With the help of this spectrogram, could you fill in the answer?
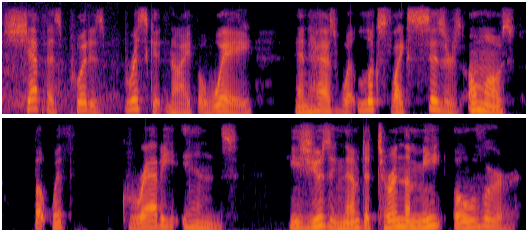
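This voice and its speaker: A man's voice: a little high, lively intonation, slow, no echo, dull audio. A man playing a flustered, self-important and oblivious interviewer in a comic audio drama, fussy and earnest in delivery. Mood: fussy, indignant.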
